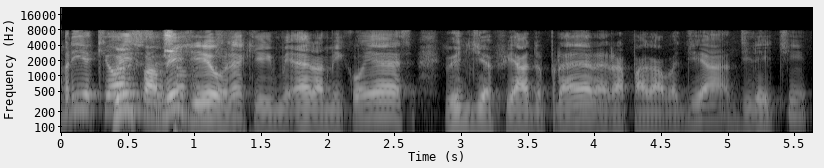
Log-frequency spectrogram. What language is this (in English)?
Portuguese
